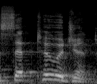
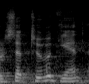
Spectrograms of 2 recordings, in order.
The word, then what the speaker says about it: Septuagint: In your study, or maybe in a sermon, you have heard me or another preacher reference something as the Septuagint, or Septuagint, however you want to pronounce that G.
